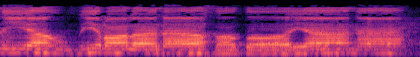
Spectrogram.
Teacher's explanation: Panjang dua harokat diratakan.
